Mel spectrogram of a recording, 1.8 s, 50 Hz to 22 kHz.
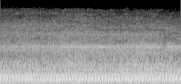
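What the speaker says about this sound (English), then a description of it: "this engine and this bike does rattle" A 1967 Norton P11 motorcycle's engine runs loud and close, a steady mechanical rattle over the throbbing exhaust drone, with no pauses or talk throughout.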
